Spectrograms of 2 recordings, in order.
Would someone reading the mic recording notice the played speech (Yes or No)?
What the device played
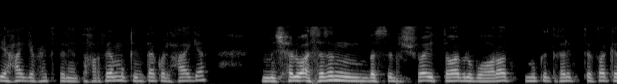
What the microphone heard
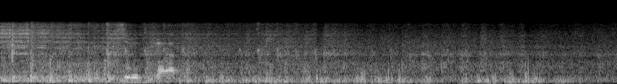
No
